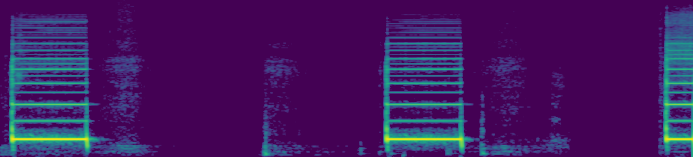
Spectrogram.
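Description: A telephone ringback tone sounds while a call connects: long steady buzzing tones about a second each, repeating every few seconds with quiet gaps and faint background noise between them.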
